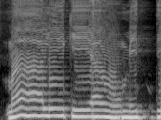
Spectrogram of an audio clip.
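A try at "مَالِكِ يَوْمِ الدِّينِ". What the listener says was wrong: di sini saya sebutkan yau harus disempurnakan u, tidak boleh mirip o. Yaumiddin.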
